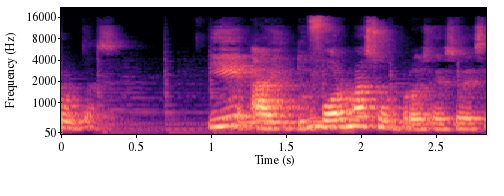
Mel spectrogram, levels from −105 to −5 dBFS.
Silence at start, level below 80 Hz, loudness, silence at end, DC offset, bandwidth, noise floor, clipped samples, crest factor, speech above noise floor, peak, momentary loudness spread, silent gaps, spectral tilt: 0 s; -64 dBFS; -18 LUFS; 0 s; under 0.1%; 17 kHz; -52 dBFS; under 0.1%; 16 dB; 33 dB; -2 dBFS; 11 LU; none; -5.5 dB/octave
